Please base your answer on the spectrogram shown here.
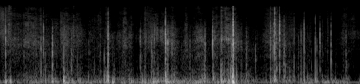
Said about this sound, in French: Le froissement ou creasing, elle consiste à froisser plusieurs matériaux comme le papier, le tissu, etc. pour émettre des sons relaxants.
